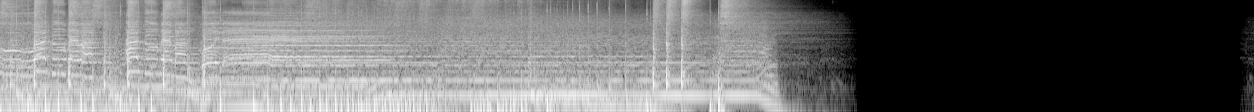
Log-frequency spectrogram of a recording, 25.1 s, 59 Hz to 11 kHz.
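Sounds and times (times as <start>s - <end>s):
live ska band playing: 0.0s - 15.2s
drum and cymbal hits: 0.0s - 16.6s.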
